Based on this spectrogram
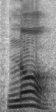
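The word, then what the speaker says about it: gnaw: Synonyms ম্যাস্টিকেট, ন, এর উচ্চারণটা হবে ন, জি এর উচ্চারণটা হবে না, জি সাইলেন্ট থাকবে, ন।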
